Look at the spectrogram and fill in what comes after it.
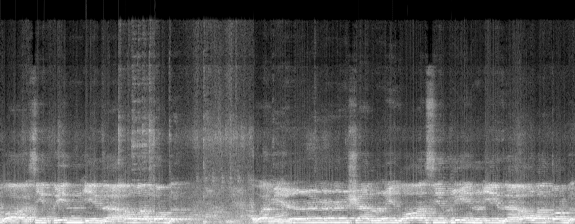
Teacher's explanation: Tanwin bertemu dengan hamzah idhar. Jadi harus, kalau idhar harus ketahuan atau jelas suara tanwinnya.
